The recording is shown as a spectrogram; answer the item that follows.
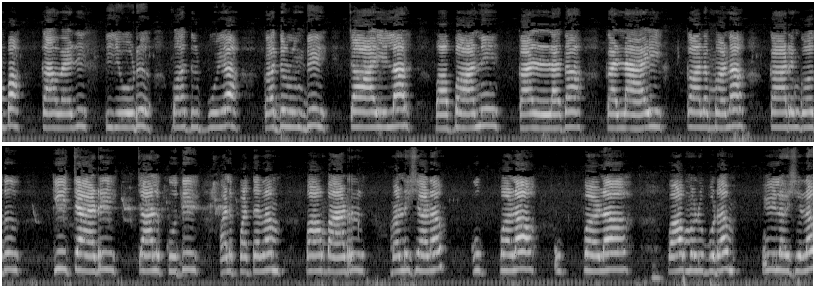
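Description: A toddler girl's high, sing-song voice reciting a list in short chanted phrases, about one a second with brief pauses between them.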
